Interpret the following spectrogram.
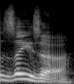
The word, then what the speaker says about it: Ziza: it on on purpose it's professor ziza like laser with a Zed how hard is that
